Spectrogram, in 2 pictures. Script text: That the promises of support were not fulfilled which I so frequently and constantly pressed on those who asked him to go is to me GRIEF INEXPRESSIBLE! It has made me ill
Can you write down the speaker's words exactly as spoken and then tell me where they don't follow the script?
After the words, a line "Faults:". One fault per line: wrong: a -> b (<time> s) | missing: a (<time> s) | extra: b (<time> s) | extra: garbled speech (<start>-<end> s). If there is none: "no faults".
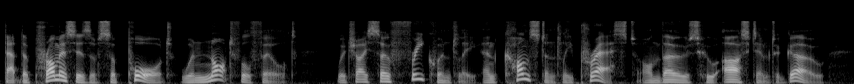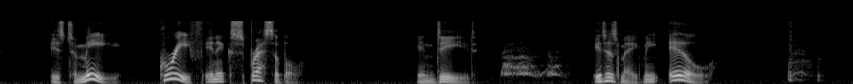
That the promises of support were not fulfilled which I so frequently and constantly pressed on those who asked him to go is to me GRIEF INEXPRESSIBLE! Indeed, it has made me ill
Faults:
extra: Indeed (12.7 s)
